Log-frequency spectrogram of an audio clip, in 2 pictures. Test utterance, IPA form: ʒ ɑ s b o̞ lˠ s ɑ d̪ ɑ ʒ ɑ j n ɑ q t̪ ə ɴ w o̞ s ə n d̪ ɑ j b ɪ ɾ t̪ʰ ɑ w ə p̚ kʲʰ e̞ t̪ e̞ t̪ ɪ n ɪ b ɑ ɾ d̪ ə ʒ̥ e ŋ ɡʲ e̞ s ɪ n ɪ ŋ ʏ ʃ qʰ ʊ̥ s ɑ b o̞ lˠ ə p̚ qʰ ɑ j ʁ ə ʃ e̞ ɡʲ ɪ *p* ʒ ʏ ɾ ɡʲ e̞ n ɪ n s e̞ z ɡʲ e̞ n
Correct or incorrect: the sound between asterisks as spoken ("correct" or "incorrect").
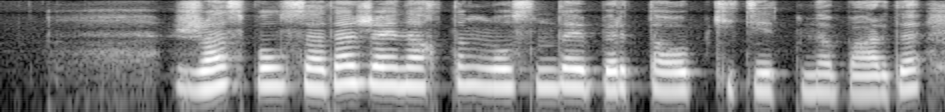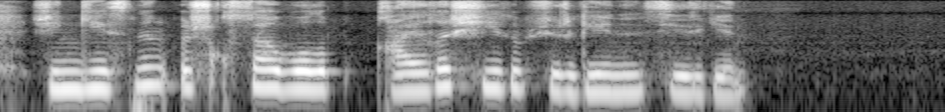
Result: correct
